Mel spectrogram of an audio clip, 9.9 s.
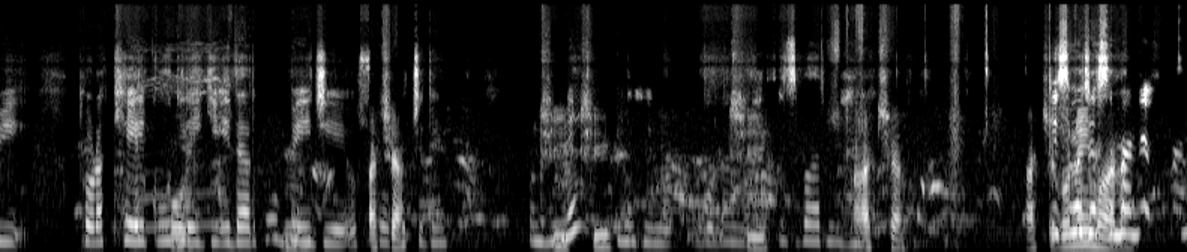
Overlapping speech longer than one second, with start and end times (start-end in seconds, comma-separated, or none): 5.9-7.2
